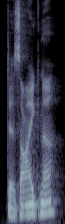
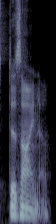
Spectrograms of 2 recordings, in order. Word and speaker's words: designer: word is designer so we have a silent G here which means that you may as well pretend that it doesn't exist so it's not designa Designer mm it's designer designer okay the next word is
